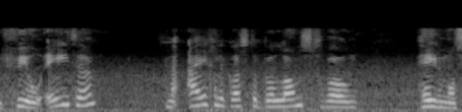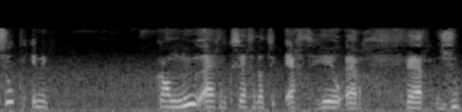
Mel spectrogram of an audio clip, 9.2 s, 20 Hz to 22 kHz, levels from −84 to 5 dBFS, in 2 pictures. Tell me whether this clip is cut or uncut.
uncut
